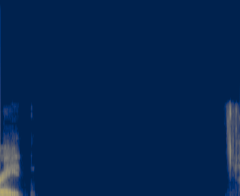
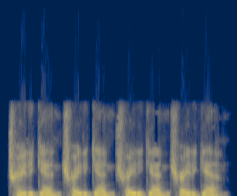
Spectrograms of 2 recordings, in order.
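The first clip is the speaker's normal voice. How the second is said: higher, insistent demon chanting in your head; bombastic inner demon; 5 semitones higher, faster than usual. Acted. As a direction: nag like a frantic demon on a loop. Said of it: "that demon who's bombastically flailing in your mental background".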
